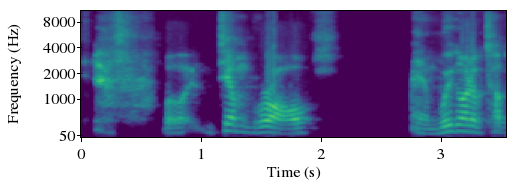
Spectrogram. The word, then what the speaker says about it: Grahl: I believe his last name is pronounced Grahl. So I'm not sure if that's exactly right, but, but Tim Grahl.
